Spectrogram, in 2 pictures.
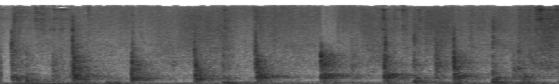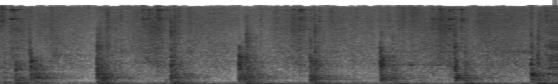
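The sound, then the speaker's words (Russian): Steady footsteps climb wooden stairs up to an artist's workshop in an apartment, a long run of hollow thuds at an even walking pace with no talking, each step a sharp knock with a faint creak. “Мы поднимаемся наверх.”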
